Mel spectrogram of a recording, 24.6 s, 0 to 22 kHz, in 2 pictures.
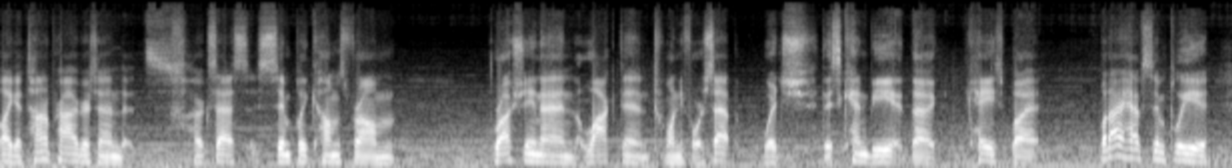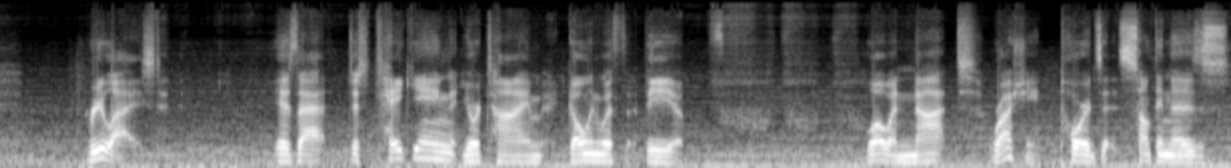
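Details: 21-year-old man with stuttering since he began talking, long working to overcome it and reporting that slowing down improved his speech; word repetitions audible; stuttering.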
